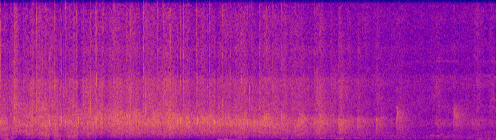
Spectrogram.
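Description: A charismatic prayer-group congregation applauds loudly and continuously, a dense, steady wash of many hands clapping with scattered voices mixed in.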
